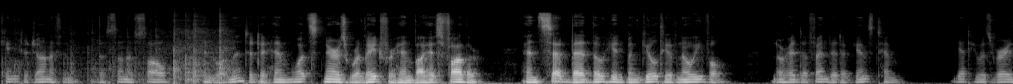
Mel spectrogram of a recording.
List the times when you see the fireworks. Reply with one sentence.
The fireworks can be heard from 0.0 to 2.4 s.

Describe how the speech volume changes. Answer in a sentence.
The loudness of the speech goes up, then down.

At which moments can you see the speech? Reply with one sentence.
You can hear the speech from 0.0 to 10.0 s.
